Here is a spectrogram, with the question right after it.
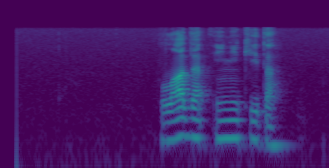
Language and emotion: Russian, neutral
